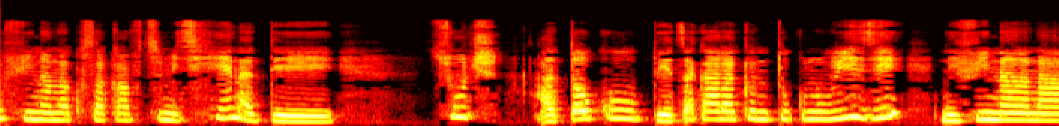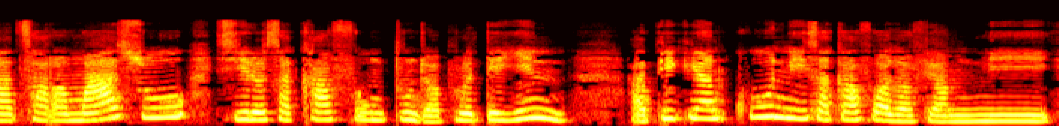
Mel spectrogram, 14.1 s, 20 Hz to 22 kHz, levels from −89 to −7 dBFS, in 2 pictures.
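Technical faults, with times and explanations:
Throughout, HE-AAC compression: treble is copied up from lower bands, so s sounds turn lispy and metallic, with nothing above 11.1 kHz; likely a very low-bitrate encode, around 12 kbps.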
